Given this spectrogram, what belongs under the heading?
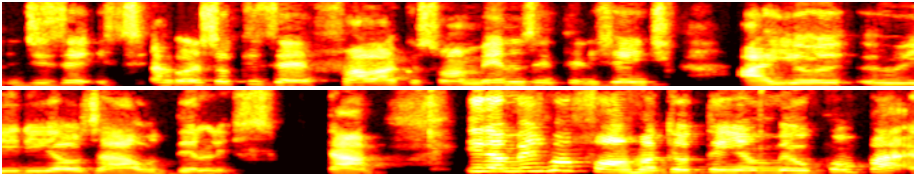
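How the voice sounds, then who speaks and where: A woman's voice: mid-range voice, a bit bright. Brazilian woman teacher recording a grammar class, patient, keeps asking "tá?". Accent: northern Brazilian Portuguese. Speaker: English teacher.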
